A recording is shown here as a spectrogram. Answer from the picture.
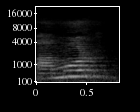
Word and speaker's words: amor: Amor. Amor. Se carga la voz en la última sílaba. Cuando se carga la voz en la última sílaba, aquí lleva el número 1 y es una palabra aguda.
